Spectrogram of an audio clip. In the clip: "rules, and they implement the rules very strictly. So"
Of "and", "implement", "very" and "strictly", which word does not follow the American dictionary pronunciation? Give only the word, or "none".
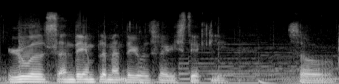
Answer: strictly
